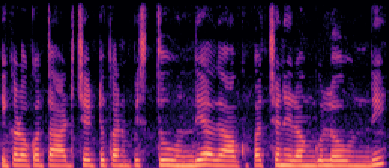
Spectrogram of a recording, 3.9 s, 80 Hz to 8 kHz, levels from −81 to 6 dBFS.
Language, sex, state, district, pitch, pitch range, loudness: Telugu, female, Telangana, Mahabubabad, 240 Hz, 230-250 Hz, -13 LUFS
